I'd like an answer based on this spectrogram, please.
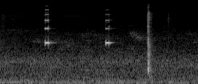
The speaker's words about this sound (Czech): Takže přiložíme kartu.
